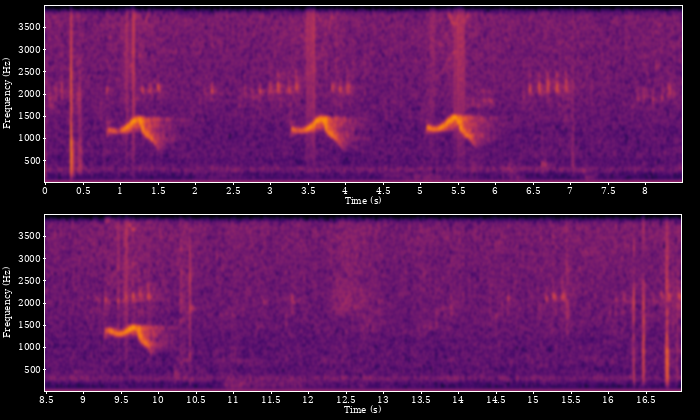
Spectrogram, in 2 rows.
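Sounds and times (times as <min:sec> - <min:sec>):
low hum: 0:00.0 - 0:16.9
unidentified animal whistling in Singapore: 0:00.8 - 0:01.7, 0:03.2 - 0:04.2, 0:05.1 - 0:07.0, 0:09.3 - 0:10.0.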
